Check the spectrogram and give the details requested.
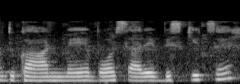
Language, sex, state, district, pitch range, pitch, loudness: Hindi, female, Arunachal Pradesh, Lower Dibang Valley, 185-200 Hz, 190 Hz, -16 LUFS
